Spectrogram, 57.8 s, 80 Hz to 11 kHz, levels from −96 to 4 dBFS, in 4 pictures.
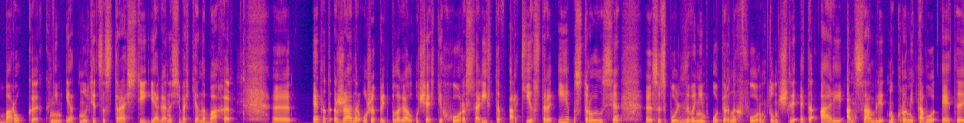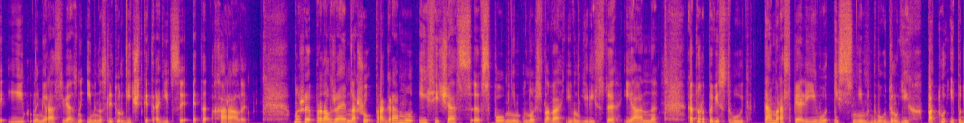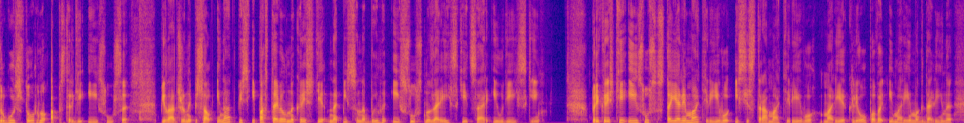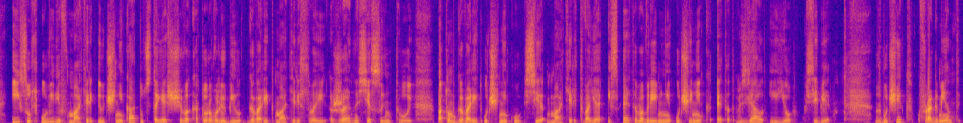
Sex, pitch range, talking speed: male, 115-165 Hz, 140 wpm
